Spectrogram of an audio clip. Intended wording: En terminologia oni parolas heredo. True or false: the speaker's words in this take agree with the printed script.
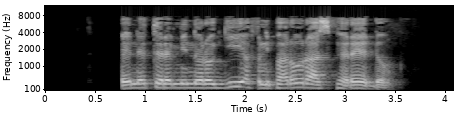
true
